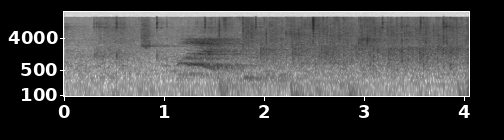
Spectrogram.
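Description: Table tennis rally: the ball clicks sharply off bats and table. About a second in, a loud voice shouts, followed by a haze of crowd noise and some applause.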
